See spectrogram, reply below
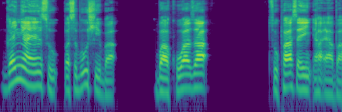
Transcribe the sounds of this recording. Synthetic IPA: ɡɐ˦ɲjaː˨jɐ˦nsu˨b̥a˨su˨buː˦ʃiː˨ba˦ʔ | baː˨kʷʊ˨wa˦zaː˦ | su˨ɸaː˦s̬a˨jɪ˦ɲʔa̰ː˦j̰aː˦ba˦ʔ

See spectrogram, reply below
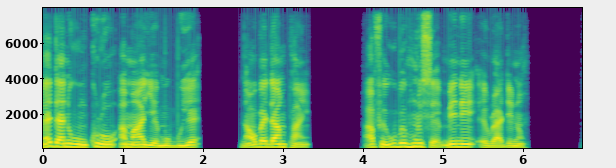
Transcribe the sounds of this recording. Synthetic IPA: mɛ̃˦da˨nɪ̃˦wʊ̃˨ŋ̩˨kʰu˦ɾo˨a˦mãː˨a˦jɛ˨mʊ̃˨bu˨jɛ˦ | nã˨wɔ˦bɛ˦dã˦m̩˦pʰã̰˨n˨ | a̰˦fe˨i˨wʊ˦bɛ˦ɦũ˦nũ˦sɛ˨mɪ̃˦nɪ̃˦ʔæ̰˨wu˨ɾa˨dɪ˦nʊ̃˦

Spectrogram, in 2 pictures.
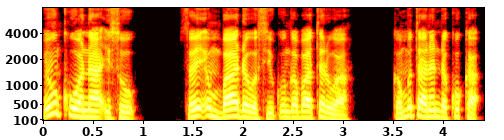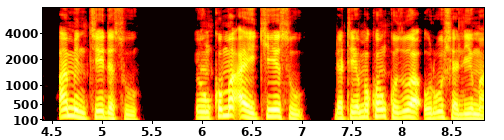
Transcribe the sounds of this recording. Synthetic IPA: ʔɪ˦ŋkʷʊ˨wa˦naː˦ʔɪ˦soː˦ | sa˦jʔɪ˨mbaː˦da˨wɐ˨siː˨kʷʼʊ˦ŋɡɐ˦baː˦tɐ˦rwaː˨ | ɡ̥a˨mʊ˦taː˨nɛ˦nda˨kʷʊ˦ka˨ʔa˦mɪ˨nt͡ʃeː˦da˨su˦ʔ | ʔɪ˨ŋkʷʊ˦ma˦ʔa˨jkʲeː˦su˨ | da˨ta˨jmɐ˦kʷɔ˦ŋkʷu˨zʊ˦waː˨ʔʊ˨ɽʊ˦ʃɐ˨liː˦maː˨

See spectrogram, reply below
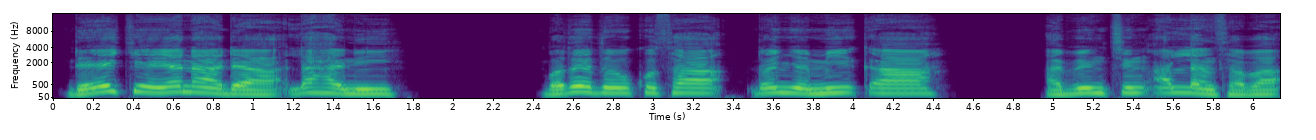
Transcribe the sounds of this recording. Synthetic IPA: da˨jɐ˦kʲeː˨jɐ˦naː˨da˨la˦ɦa˨niː˦ | baː˨za˦˨jzoː˦kʷʊ˦saː˦dɔ˦ɲja˨miː˦kʼaː˨ | ʔa˨bɪ˦nt͡ʃɪ˦ŋʔa˦lːɐ˨nsa˨ba˦ʔ

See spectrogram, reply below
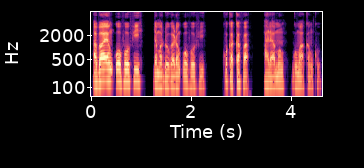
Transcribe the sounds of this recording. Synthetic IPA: ʔa˨baː˦jɐ˦ŋkʷʼoː˦ɸoː˦ɸiː˦ | da˨mɐ˨doː˨ɡɐ˨ɽɛ˦ŋkʷʼoː˦ɸoː˦ɸiː˦ | kʷʊ˦ka˨kɐ˦ɸa˨ | ʔa˨laː˨mʊ˦ŋɡʷʊ˦maː˨kɐ˦ŋkʷu˨ʔ

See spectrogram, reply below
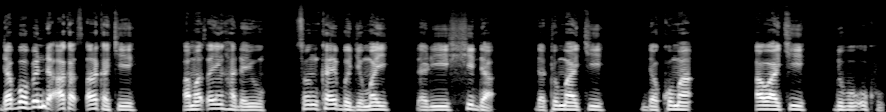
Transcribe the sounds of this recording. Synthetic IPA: dɐ˦bːoː˦bɪ˦nda̰˨ʔa˦ka˨sʼɐ˦ɽkɐ˨kʲeː˦ | ʔa˨mɐ˦sʼɐ˦jɪ˦ŋɦa˨dɐ˨juː˦ | sʊ˦ŋka˦jbʊ˨d͡ʒɪ˨ma˦j | ɗɐ˨ɽiː˦ʃɪ˦da̰˨ʔ | da˨tʊ˦maː˦kʲiː˦ | da˨kʷʊ˦ma˦ | ʔa˦waː˦kʲiː˦ | dʊ˦buː˦ʔʊ˦kʷu˨ʔ

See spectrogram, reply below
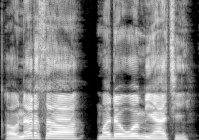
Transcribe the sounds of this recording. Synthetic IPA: kʼa˨wnɐ˦rsa˦mɐ˦dɐ˦wːo˦mi˨jaː˦t͡ʃeː˨

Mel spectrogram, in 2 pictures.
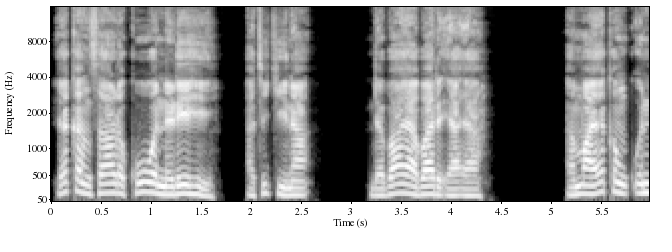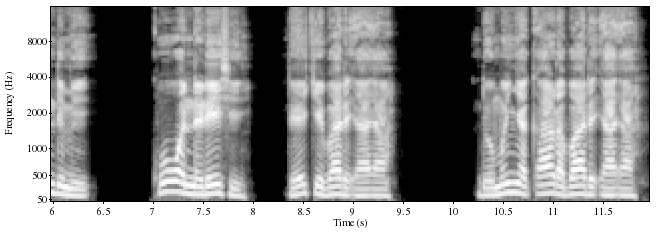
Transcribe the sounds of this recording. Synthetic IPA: ja˦kɐ˨nsaː˦ɽa˨kʷoː˦wɐ˨ne˨ɽeː˦heː˨ | ʔa˨t͡ʃɪ˦kʲiː˨naː˦ | da˨baː˦jaː˦baː˦da˨j̰aː˦j̰aː˦ | ʔa˨mːaː˦ja˦kɐ˨ŋkʷʼʊ˦ndɪ˨meː˨ | kʷoː˦wɐ˨ne˨ɽeː˦ʃeː˨ | da˨jɐ˦kʲeː˨baː˦da˨j̰aː˦j̰aː˦ | doː˨mɪ˦ɲjaː˦kʼaː˦ɽa˨baː˦da˨j̰aː˦j̰aː˦

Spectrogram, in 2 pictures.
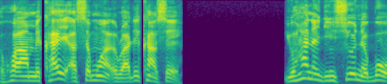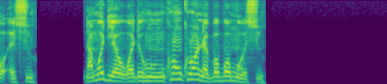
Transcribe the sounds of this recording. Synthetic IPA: ɛ˨ɦa˨mmːɪ̃˨kʰa˦ɪ˨a˨sɛ˦mʊ̃˦a˨æ˨wu˨a˨dɪ˦kʰã˨sɛ˦ | jo˨ɦã˦nɪ̃˨di˨n̩˨si˦o˦nɛ̃˨bɔ˦˨ʔæ˨su˦ | nã˨mʊ̃˦dɪ˨ɛ˨wɔ˨dɪ˨hʊ̃˨m˨kʰʊ˦ʊ̃˦ŋkʰʊ˦ɾʊ̃˦nɛ̃˨bɛ˦bɔ˦mʊ̃˨æ˨su˦

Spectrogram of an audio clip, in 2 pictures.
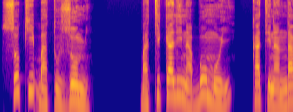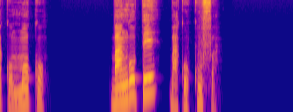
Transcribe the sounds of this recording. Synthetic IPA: sɔ˦ki˦ba˨to˨zo˦mi˨ | ba˨ti˦ka˦li˦na˨bo˦mo˨i˦ | ka˦ti˨na˨nda˦ko˨mɔ˦kɔ˦ | ba˨ŋɡo˦pe˦ | ba˨ko˨ku˦fa˨

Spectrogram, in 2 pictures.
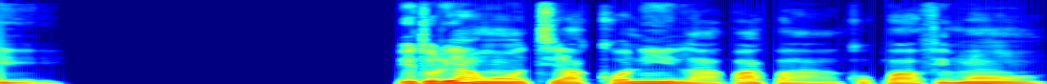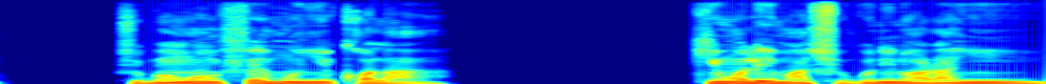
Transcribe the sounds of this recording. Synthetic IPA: nĩ˦to˧ɾi˦a˦˨w̃ɔ̃˧ti˦a˧kɔ˧nĩ˨˦i˦˨la˨k͡pa˨˦k͡pa˨˦ko˨k͡pa˧ɔ˨fĩ˧mɔ̃˦ | ʃu˨ɡ͡bɔ̃˨˦w̃ɔ̃˦n̩˦fɛ˦mũ˦˨j̃ĩ˦kʰɔ˧la̰˨ | ki˦w̃ɔ̃˦le˦˨mãː˨˧˦ʃu˨ɡo˨˦nĩ˦nũ˦a˧ɾa˧j̃ĩ˦

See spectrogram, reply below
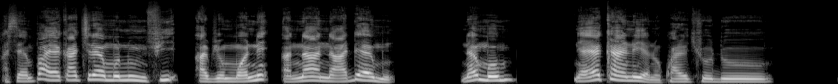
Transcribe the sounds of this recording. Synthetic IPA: a˨sɛ̃˨m̩˨pa˦˨jɛ˦kʰa˦t͡ɕʰɪ˦ɾɛ˦mʊ̃˦nʊ̃˦m̩˨fi˦ | a˨d͡ʑᶣɪ̃˨m̩˨mɔ̃˨nɪ̃˦a˨nãː˦nã˨dɛ˦˨mũ˨ | nã˨˦mõ˦m | nɪ̃˨a˨jɛ˦kʰã˦˨nʊ̃˦jɛ˨nʊ̃˨kʷʰa˦ɾɪ˦tʰʊ˦ɾo˦doː˦

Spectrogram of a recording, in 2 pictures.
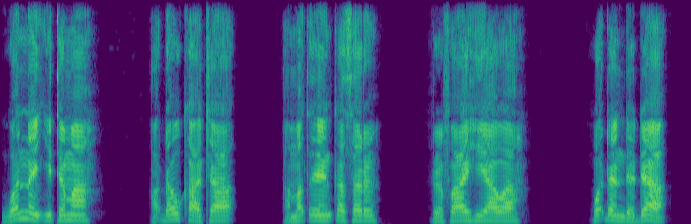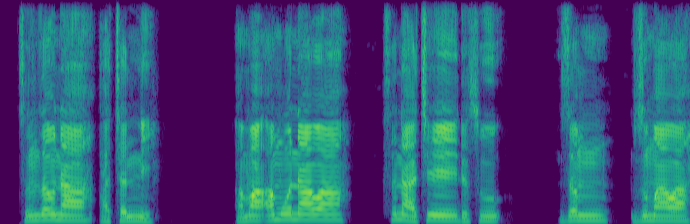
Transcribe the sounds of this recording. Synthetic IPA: wɐ˦nːɐ˨ŋʔɪ˦ta˦maː˦ | ʔa˨ɗa˦wkaː˨ta˦ | ʔa˨mɐ˦sʼɐ˦jɪ˦ŋkʼɐ˦sɐ˦r | ɾɐ˨ɸaː˦ɦɪ˦jaː˦waː˦ | wɐ˦ɗɐ˨nda˨daː˦˨ | sʊ˦nzɐ˦wna˨ʔa˨t͡ʃɐ˦nːeː˨ | ʔa˨mːaː˦ʔa˦moː˦naː˦waː˦ | sʊ˦naː˨t͡ʃeː˦˨da˨su˦ | zɐ˦m | zʊ˦maː˦waː˦

